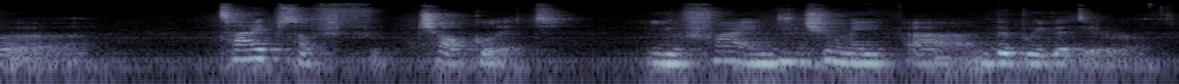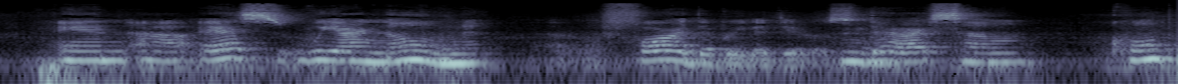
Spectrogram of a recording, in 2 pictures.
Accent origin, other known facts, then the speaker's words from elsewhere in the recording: São Paulo, Brazil; moved away as an adult; now in Columbus, United States; I'm from São Paulo, Brazil. I was born, in fact, in a very small town in the countryside of São Paulo.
